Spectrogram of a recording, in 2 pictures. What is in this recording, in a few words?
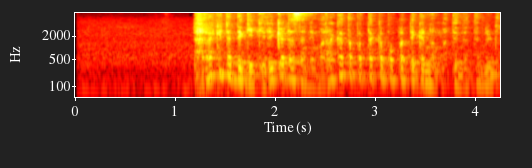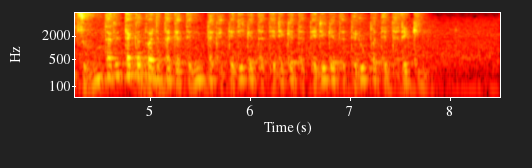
Telugu tabla Poem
